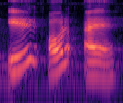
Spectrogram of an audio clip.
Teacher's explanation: ए और अ ये हमारे कंठ और तालू से होते हैं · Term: कंठ तालू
